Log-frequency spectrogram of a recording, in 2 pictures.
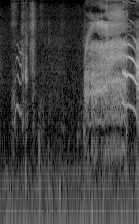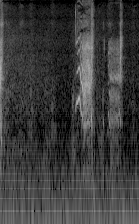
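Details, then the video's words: Tiger cub giving short, high, bending cries with harmonic bands, then a longer, harsher, buzzy wail about two seconds in and another brief squeal near the end, over a steady low hum. "Som de tigre rugindo - som de tigre filhote"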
